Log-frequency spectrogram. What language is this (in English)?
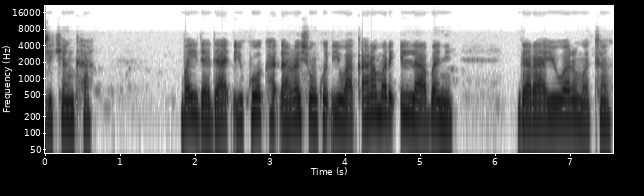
Hausa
